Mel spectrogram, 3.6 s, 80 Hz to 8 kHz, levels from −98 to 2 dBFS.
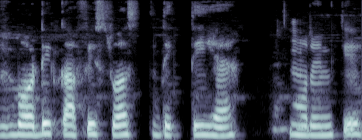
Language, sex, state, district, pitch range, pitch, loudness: Hindi, female, Uttar Pradesh, Varanasi, 190-215 Hz, 195 Hz, -17 LUFS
